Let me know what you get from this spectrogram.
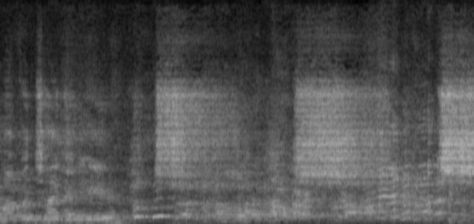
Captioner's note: whooshing sounds; laughter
